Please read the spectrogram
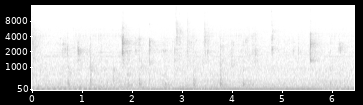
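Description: A person chewing a mouthful of chicken noodle soup with soft noodles, faint mouth noises with a scattering of small clicks.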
